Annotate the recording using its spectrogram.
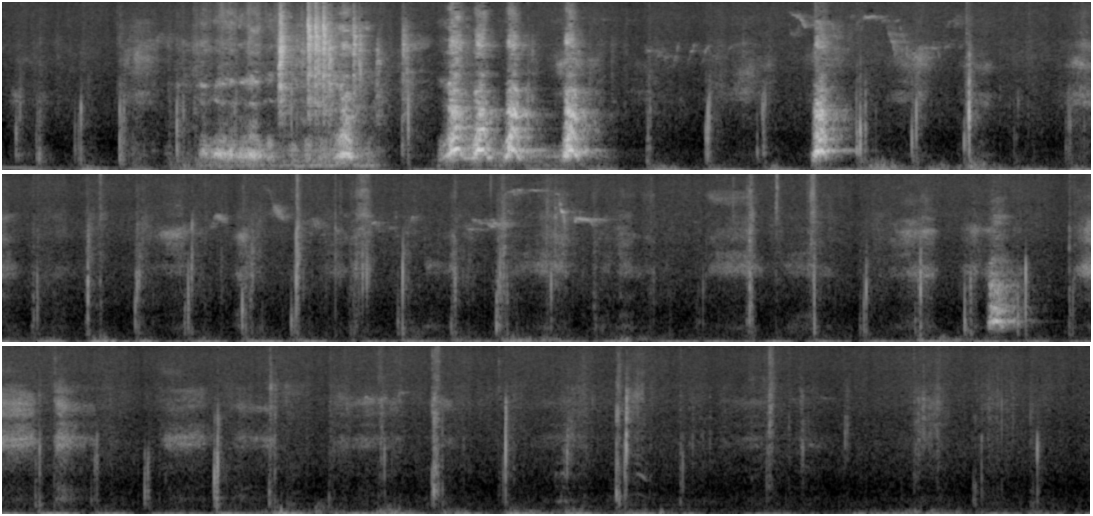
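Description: A dog barking in several loud outbursts in the first eight seconds and once more about twenty seconds in, over steady footsteps on cobblestones.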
